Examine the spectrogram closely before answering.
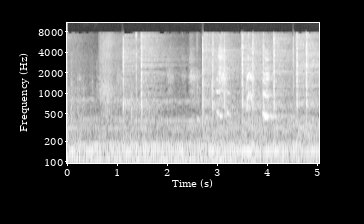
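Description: A young woman sobs and gasps close by.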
